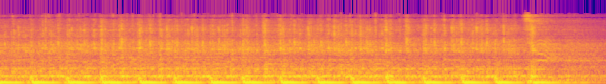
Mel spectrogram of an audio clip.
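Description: Drum-driven Polynesian dance music with a fast, even bass beat under a held note. It fades out near the end.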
